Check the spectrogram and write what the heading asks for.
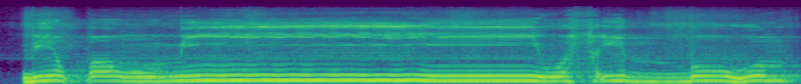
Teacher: Masuk pada huruf berikutnya dan mendengung selama 2 atau 3 harokat. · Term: idgham bi gunnah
